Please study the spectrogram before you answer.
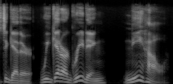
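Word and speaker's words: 你好: When two third tones are together, the first one changes into a second, rising tone. So even though it's written as ni hao, it's always pronounced ni hao.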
